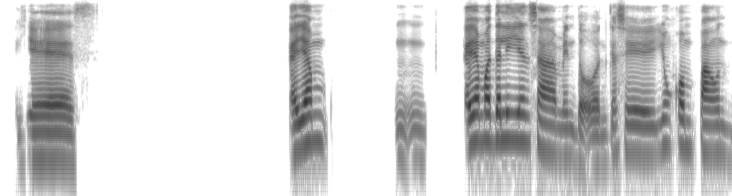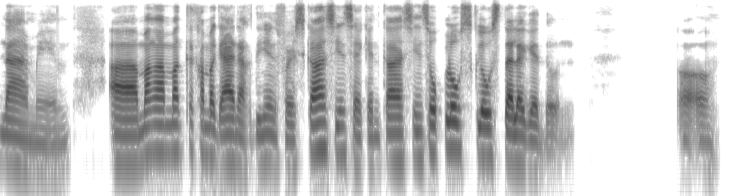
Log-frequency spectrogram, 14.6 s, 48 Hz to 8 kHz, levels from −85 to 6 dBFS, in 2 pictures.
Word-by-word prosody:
Yes. 130 0 0 2.0
Kayam 190 +7 +5 0.7
mm. 135 -1 -14 0.3
Kaya 170 +4 +7
madali 205 0 +4
'yan 200 -1 +1
sa 160 -5 +3
amin 140 -1 -6
doon 115 -3 -4
kasi 145 +2 -3
'yung 175 - -5
compound 155 -5 -1
namin, 95 -6 -4 0.5
ah, 120 -1 +4
mga 150 +4 +1
magkakamag-anak 125 -8 -1
din 120 +1 -7
yun. 115 - -12
First 105 -3 -3
cousin, 155 -1 +1
second 115 -4 -5
cousin, 125 +1 -1
so, 150 -1 -1
close 165 -1 -1
close 140 -1 0
talaga 120 -5 +2
do'n. 80 -8 -14 1.0
Oo. - - -9
140 Hz, 115 wpm, -23 LUFS, 120-155 Hz, 2.0 s, Kaya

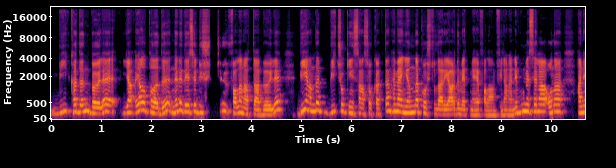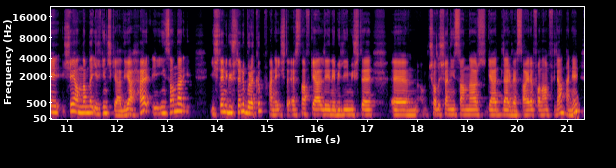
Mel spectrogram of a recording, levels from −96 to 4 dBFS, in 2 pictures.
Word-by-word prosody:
bir 225 +5 -3
kadın 215 0 +2
böyle 180 +5 +4
yal 190 +1 +1
yalpaladı, 200 -4 +3
neredeyse 215 -3 +2
düştü, 195 +3 -5 0.2
falan, 180 +1 +3
hatta 145 -4 0
böyle. 190 - +1 0.3
Bir 255 +7 +3
anda 225 -6 -1
birçok 210 -1 -3
insan 170 -1 0
sokaktan 160 +7 -3
hemen 215 -3 +5
yanına 190 +2 +3
koştular 145 -7 -1
yardım 140 +1 +1
etmeye, 135 -2 -2
falan 125 -2 -4
filan. 125 +2 -6
Hani, 135 +9 -1
bu, - - -1
mesela, 220 0 +4
ona, 215 +3 +1 0.2
hani, 190 +4 0
şey 225 0 +1
anlamda 185 -1 +2
ilginç 175 +2 -4
geldi, 120 -3 -3
ya, 150 0 +3
her 235 +6 +1
insanlar 185 +8 0 0.5
işlerini 215 -2 0
güçlerini 190 +2 +1
bırakıp, 230 +8 -1
hani, 135 -2 -3
işte, 135 -1 -8
esnaf 150 +2 -4
geldi, 140 -1 +2
ne 130 -1 -2
bileyim, 135 +1 -2
işte, 135 0 -1 0.3
emm, 130 -1 +2 0.2
çalışan 140 +1 -3
insanlar 135 0 -2
geldiler 130 -1 0
vs. 120 +1 -3 0.3
falan 135 0 -3
filan, 135 +7 -3
hani, 130 - -1
170 Hz, 145 wpm, -23 LUFS, 135-205 Hz, 0.5 s, hemen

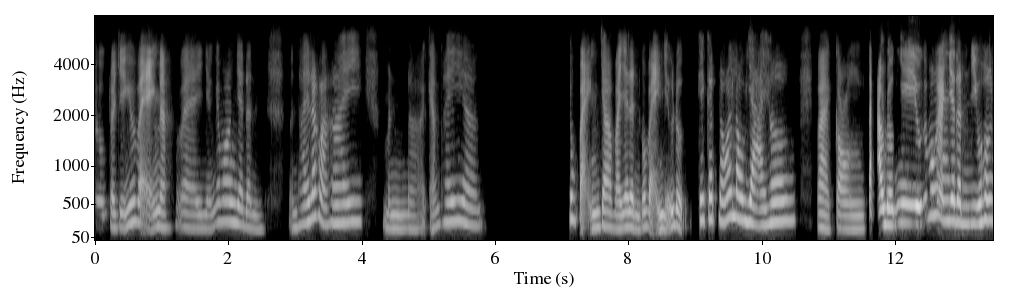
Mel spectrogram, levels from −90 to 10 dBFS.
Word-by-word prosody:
được 180 0 -10
trò 190 - -3
chuyện 190 +2 -4
với 255 - +1
bạn 200 -7 0
nè, 190 -2 -2
về 180 -2 -9
những 180 +2 -10
cái 255 - -8
món 265 - -5
ăn 260 -1 0
gia 225 - -3
đình. 175 -4 -9 0.4
Mình 185 +1 -10
thấy 235 +6 -3
rất 320 +2 -1
là 285 - -2
hay. 250 +2 -2 0.3
Mình, 175 -1 -6
à, 170 0 -13
cảm 190 +5 -10
thấy, 265 +2 -2
ơ 220 -4 -5 1.3
Chúc 295 0 -2
bạn 185 +2 -1
cho 200 -2 0
và 175 -1 -3
gia 195 +3 +1
đình 185 -4 0
của 195 - -2
bạn 175 -3 -1
giữ 200 - 0
được 210 -3 0 0.2
cái 280 - +1
kết 290 0 0
nối 280 +5 +2
lâu 305 -4 +4
dài 220 -5 +2
hơn 265 +3 +2 0.3
và 190 -3 -1
còn 170 -1 -3 0.2
tạo 210 - +6
được 220 -1 +5
nhiều 245 -1 +7
cái 285 - -7
món 345 +2 +1
ăn 280 -5 +3
gia 280 - +7
đình 235 -3 +3
nhiều 240 +1 +3
hơn 280 0 +3
225 Hz, 225 wpm, -23 LUFS, 185-265 Hz, 1.3 s, nhiều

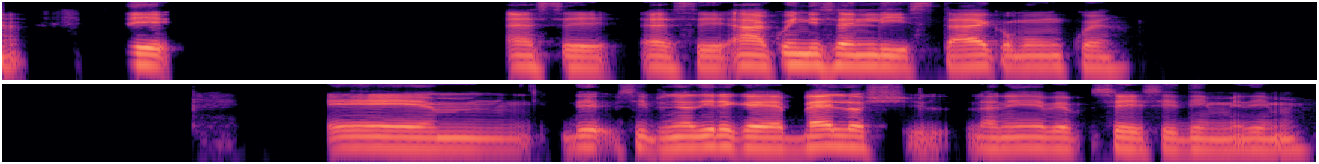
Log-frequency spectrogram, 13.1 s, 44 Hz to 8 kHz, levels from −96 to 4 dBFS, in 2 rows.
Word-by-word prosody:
eh, - - -14 0.5
sì. 125 -2 +3 1.7
Eh 115 0 +1
sì, 105 0 -4
eh 110 -2 -2
sì. 105 +3 -5
Ah, 120 -1 +4
quindi 130 -2 +1
sei 120 +2 +3
in 120 0 +1
lista, 110 0 +1
eh, 115 - +2
comunque. 110 -2 -6 2.6
Ehm, 110 -3 +1 0.2
de 125 +1 -5
sì, 115 +2 -8
bisogna 115 +3 0
dire 130 +1 +4
che 115 -1 +6
è - - +2
bello 125 +3 +6
sc - - -11
uhm, - - -15
la 115 -1 -6
neve. 115 -1 -3
Sì, 110 -3 -1
sì, 105 0 -7
dimmi, 100 -1 -6
dimm 105 0 -6
115 Hz, 130 wpm, -24 LUFS, 110-120 Hz, 2.6 s, che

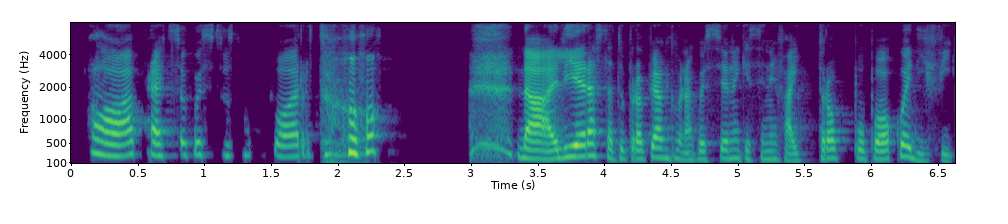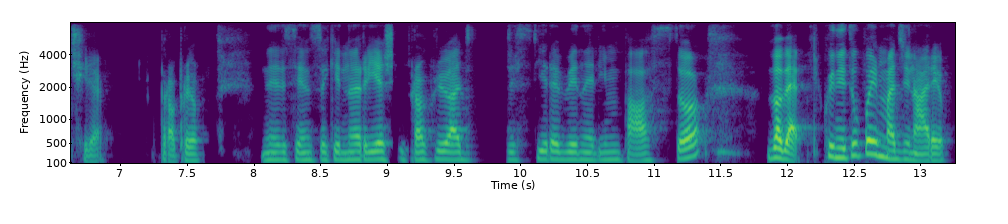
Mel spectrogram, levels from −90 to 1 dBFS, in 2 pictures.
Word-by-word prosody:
Oh, 285 - +2 0.2
apprezzo 250 0 0
questo 260 -1 -9
supporto. 250 +1 -5 1.4
Dai, 175 -4 +6
lì 215 +4 +2
era 235 +2 +8
stato 190 -6 -7
proprio 180 +3 0
anche 195 -2 -3
una 150 -3 -6
questione 180 +2 -7
che 175 - -11
se 170 +1 -15
ne 170 - -9
fai 140 -2 -7
troppo 185 0 -4
poco 175 +6 0
è - - +2
difficile, 135 - -11 0.3
proprio. 140 -1 -5 0.4
Nel 155 +1 -6
senso 155 0 -6
che 160 - -5
non 160 +1 -2
riesci 165 +1 -1
proprio 160 +1 -2
a 155 - +4
g 155 - -14 0.2
gestire 160 +2 -5
bene 160 -1 -3
l'impasto. 155 - -1 0.5
Vabbè, - - +7
quindi 215 -4 +2
tu 250 - 0
puoi 280 +2 +7
immaginare 140 - 0
170 Hz, 165 wpm, -25 LUFS, 155-220 Hz, 1.4 s, era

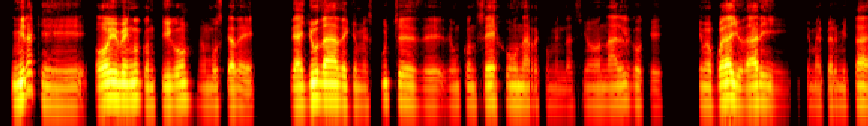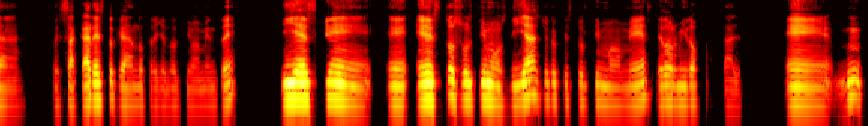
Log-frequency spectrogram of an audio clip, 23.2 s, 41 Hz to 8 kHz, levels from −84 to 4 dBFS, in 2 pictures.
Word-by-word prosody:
Mira 130 +11 +4
que, 105 - -11
hoy 130 +4 +7
vengo 130 +1 +5
contigo 115 +2 -5
en 105 0 -18
busca 105 -1 -5
de 95 -3 -10 0.5
de 105 - +1
ayuda, 125 +2 +6
de 115 -2 -3
que 110 - -13
me 105 -1 -15
escuches, 115 -1 -9
de 100 0 -15
de 105 - -24
un 105 +1 -18
consejo, 115 +2 -7
una 110 -1 -7
recomendación, 105 0 -21
algo 110 0 -11
que 95 -1 -23 0.5
que 110 - -15
me 110 -1 -7
pueda 120 +5 +5
ayudar 115 -2 +3
y 100 -4 -11 0.2
que 105 - -26
me 100 -1 -20
permita, 105 -1 -10 0.4
pues, 100 -1 -26
sacar 115 +2 -3
esto 125 +1 -3
que 115 -4 -11
ando 105 +1 -14
trayendo 100 0 -24
últimamente, 100 0 -15 0.6
y 130 +1 +9
es 130 0 +5
que, 120 -5 -1 0.2
eh, 110 0 -6
estos 130 +3 +1
últimos 125 -4 -2
días, 130 +6 -1
yo 130 -1 -17
creo 125 0 -13
que 125 -1 -22
este 120 0 -22
último 110 -2 -15
mes, 115 +6 -9
he - - -18
dormido 110 -1 -9
fatal, 95 -4 -27 0.6
eh, 105 -1 -4
mm, 140 +11 -7
110 Hz, 145 wpm, -21 LUFS, 105-125 Hz, 0.6 s, y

